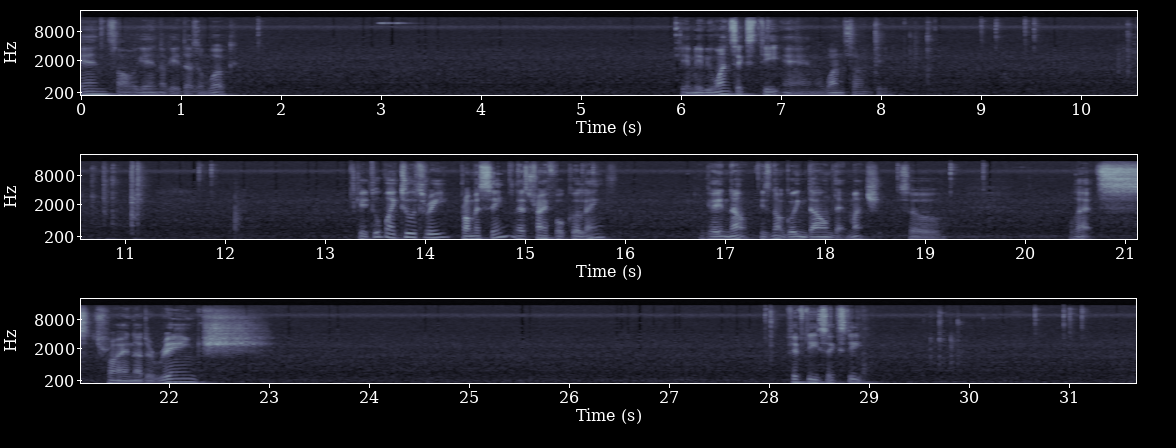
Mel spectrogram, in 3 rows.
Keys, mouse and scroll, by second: 1.4-7.8 drag, 3.8 KP_Enter, 7.8 KP_1, 8.1 KP_6, 8.3 KP_0, 9.0 click, 10.3 KP_1, 10.5 KP_7, 10.7 KP_0, 11.0 Return, 11.7-28.6 drag, 20.8 KP_Enter, 29.6 KP_5, 29.8 KP_6, 30.6 click.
